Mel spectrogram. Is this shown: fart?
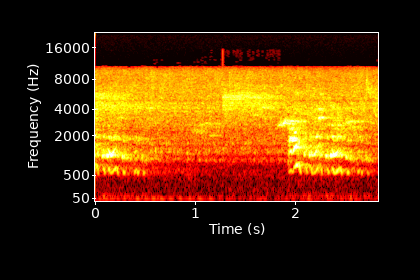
no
